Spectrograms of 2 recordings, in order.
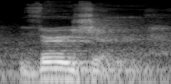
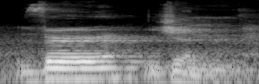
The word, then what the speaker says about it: version: Jadi dia pakai jen, kayak gitu. Maka ini bagian akhir ini bunyinya sama. Jadi version. Alright, once again, version.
